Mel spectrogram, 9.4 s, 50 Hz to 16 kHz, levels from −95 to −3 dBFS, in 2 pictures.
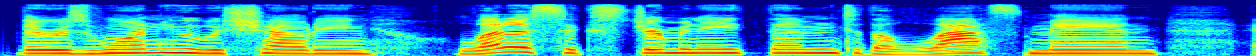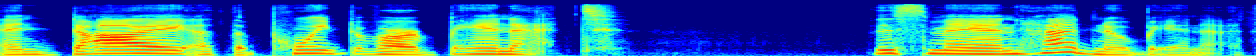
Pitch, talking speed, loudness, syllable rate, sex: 215 Hz, 170 wpm, -18 LUFS, 4.6 syllables/s, female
